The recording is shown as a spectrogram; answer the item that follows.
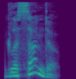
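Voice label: "glissando", British English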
